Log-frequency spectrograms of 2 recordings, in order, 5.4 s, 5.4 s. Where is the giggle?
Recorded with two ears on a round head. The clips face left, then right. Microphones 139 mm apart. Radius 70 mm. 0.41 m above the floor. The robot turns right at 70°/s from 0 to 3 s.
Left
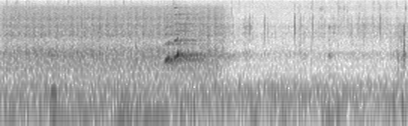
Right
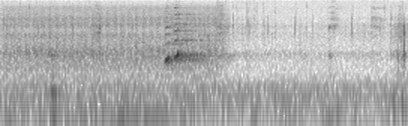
25° right (ahead or behind), 3 m; by 2.5 s 5° right (ahead or behind), 3 m.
